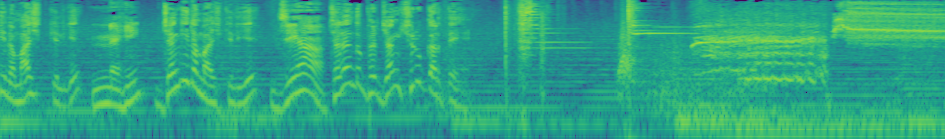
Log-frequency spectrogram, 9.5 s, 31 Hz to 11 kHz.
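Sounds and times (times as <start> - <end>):
speech: 0.0 - 4.8
sharp metallic clang: 5.0 - 6.8
horse whinnying at a museum's horse display: 6.8 - 9.3.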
